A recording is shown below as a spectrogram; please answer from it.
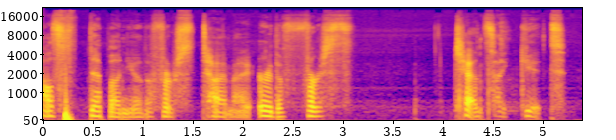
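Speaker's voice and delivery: very soft, grumbling, menacing dragon voice. Telling a story, voicing the dragon as it speaks to a little spider: grumbling dragon voice. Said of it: "As it kind of grumbles".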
